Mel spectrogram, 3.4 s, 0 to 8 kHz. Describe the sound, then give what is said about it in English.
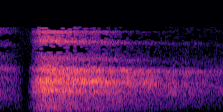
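A long, slow exhale through the mouth during a guided breathing exercise: a brief quiet intake, then a steady, airy rush of breath that holds and gradually fades toward the end. “So we exhale from the mouth, inhale from nose. One, we'll do this 10 times, okay? Exhale long, slow from mouth”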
